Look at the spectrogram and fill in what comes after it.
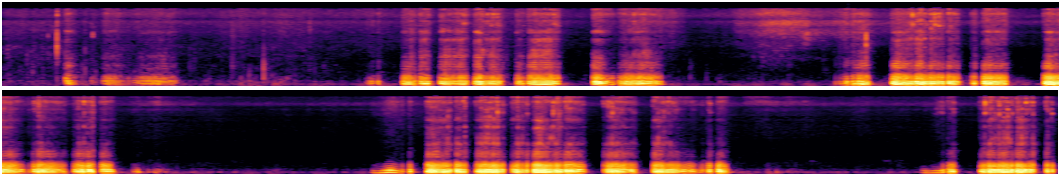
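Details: Pet dog asleep indoors, snoring: low rumbling, buzzy snores in pulsed bursts of about a second, grouped with quieter pauses, in a small quiet room.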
